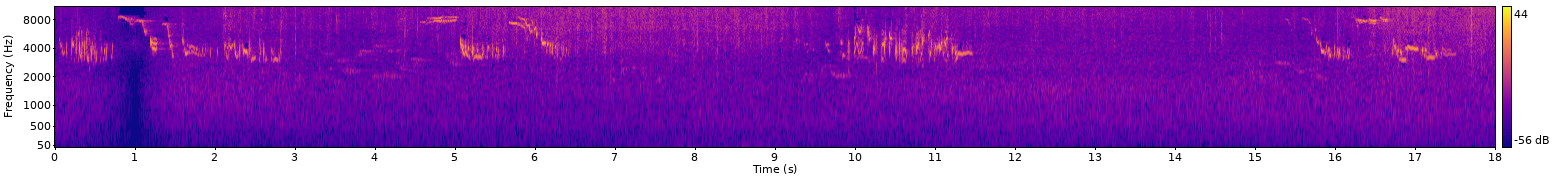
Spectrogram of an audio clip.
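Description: A songbird singing short, quick chirping phrases four times, roughly every five seconds, over a steady hiss of breeze through grass and leaves. The sound drops out briefly about a second in.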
